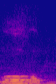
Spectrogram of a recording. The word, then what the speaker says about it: Louisville: I'm originally from Louisville, Kentucky. And you gotta really swallow that, Louisville. If you were to look at a map, you'd be like, Sam, that's spelled Louisville.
